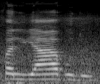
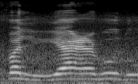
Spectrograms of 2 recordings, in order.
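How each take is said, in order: First: The ain sound is left out entirely. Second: The ain sound is pronounced softly without jerk. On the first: The speaker calls it wrong. "बहुत सारे लोग ऐसे ही पढ़ते हैं" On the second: The speaker calls it right. "आइन को नरमी के साथ अदा करना है"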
